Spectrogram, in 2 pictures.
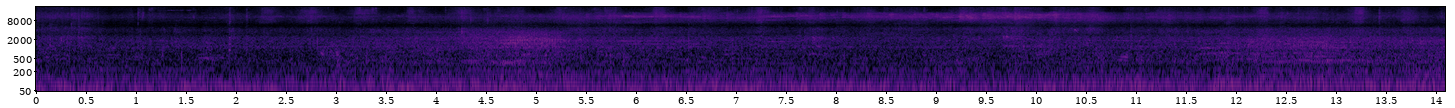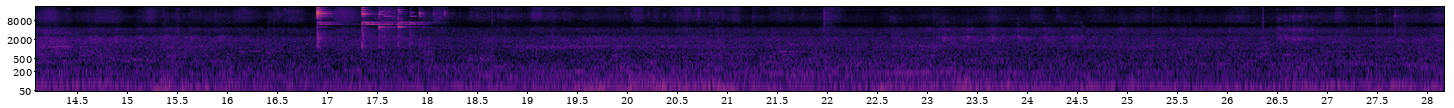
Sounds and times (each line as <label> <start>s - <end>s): walking In the Street 0.0s - 28.1s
